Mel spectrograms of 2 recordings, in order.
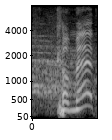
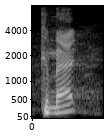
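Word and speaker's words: Kmet: I mean, it's spelled weird. What? It is. He's right. Billy, can you spell Komet? It's like there's letters missing, right, Stu?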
